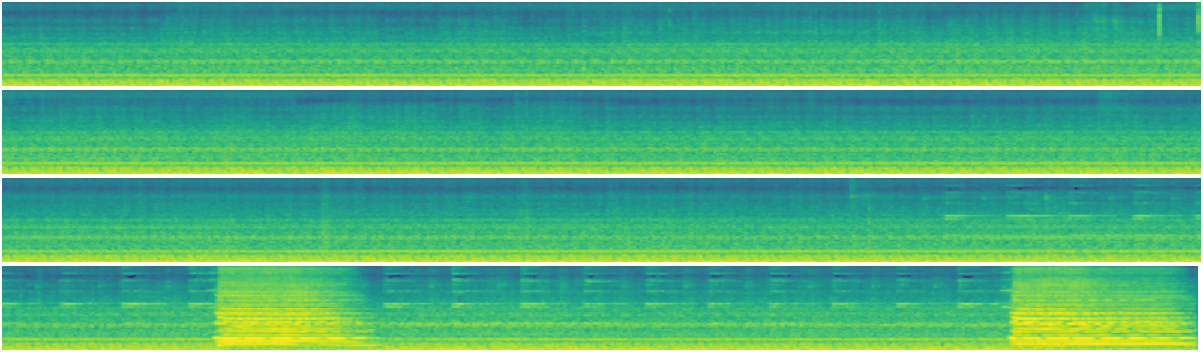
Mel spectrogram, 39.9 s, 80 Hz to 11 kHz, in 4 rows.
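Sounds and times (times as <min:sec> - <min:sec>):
diesel locomotive running: 0:00.0 - 0:39.9
locomotive air horn blast: 0:31.8 - 0:33.2, 0:38.4 - 0:39.9.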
